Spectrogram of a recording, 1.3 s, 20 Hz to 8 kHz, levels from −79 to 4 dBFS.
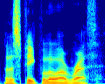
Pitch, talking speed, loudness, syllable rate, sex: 120 Hz, 275 wpm, -16 LUFS, 6.0 syllables/s, male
